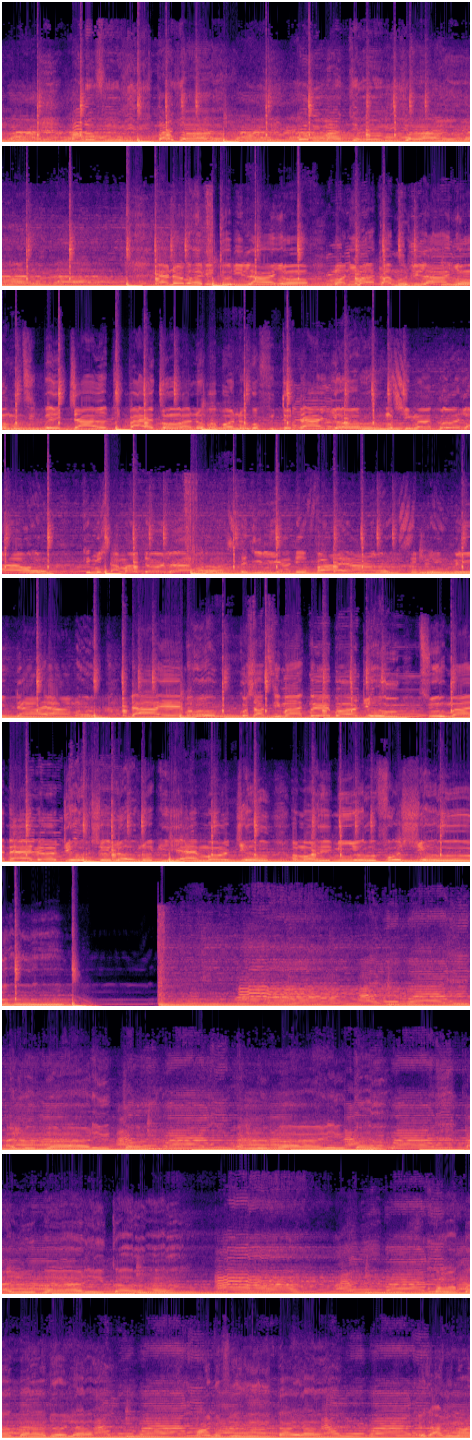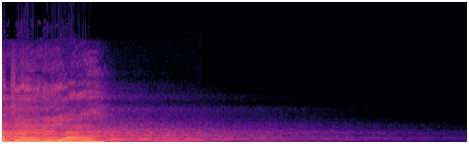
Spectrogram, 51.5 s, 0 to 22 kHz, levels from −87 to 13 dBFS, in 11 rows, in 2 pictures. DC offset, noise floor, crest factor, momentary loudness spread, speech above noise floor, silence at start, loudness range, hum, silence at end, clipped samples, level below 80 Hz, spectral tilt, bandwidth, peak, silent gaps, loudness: under 0.1%; -58 dBFS; 8 dB; 4 LU; 50 dB; 0 s; 2 LU; none; 2.65 s; 2%; -12 dBFS; -5 dB/octave; 16.5 kHz; 0 dBFS; none; -9 LUFS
